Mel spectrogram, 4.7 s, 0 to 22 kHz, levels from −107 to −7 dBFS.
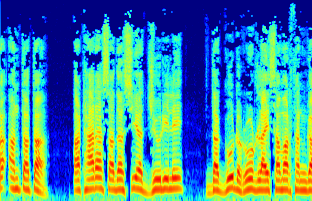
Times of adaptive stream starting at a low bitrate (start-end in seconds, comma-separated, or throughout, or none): none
